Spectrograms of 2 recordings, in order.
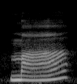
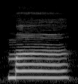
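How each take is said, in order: First: The pitch rises from middle to high. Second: The pitch stays high and level. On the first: "they have rising tone" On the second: "they have the high flat level of the tone"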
